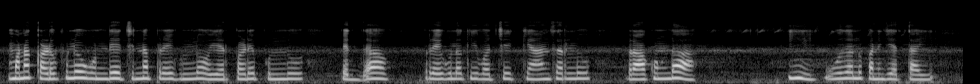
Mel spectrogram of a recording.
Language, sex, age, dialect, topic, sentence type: Telugu, female, 25-30, Central/Coastal, agriculture, statement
